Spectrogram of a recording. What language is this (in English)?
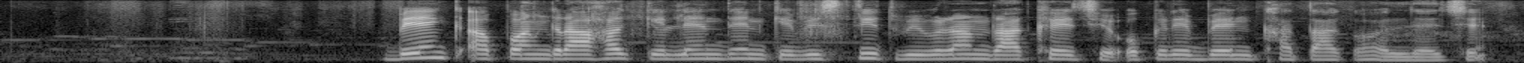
Maithili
